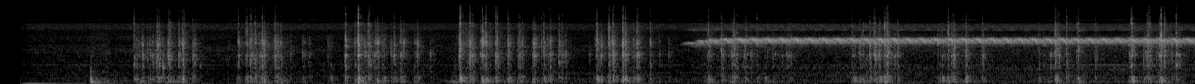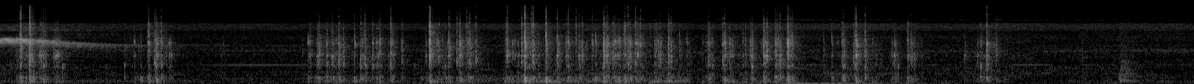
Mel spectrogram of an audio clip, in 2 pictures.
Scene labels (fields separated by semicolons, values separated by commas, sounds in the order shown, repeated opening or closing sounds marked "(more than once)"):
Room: office; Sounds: vacuum cleaner, keyboard typing, bell ringing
